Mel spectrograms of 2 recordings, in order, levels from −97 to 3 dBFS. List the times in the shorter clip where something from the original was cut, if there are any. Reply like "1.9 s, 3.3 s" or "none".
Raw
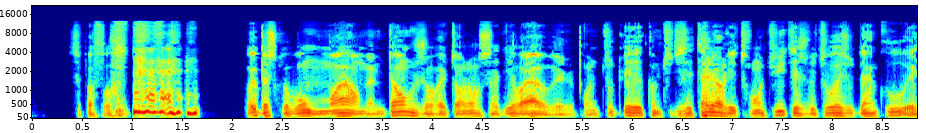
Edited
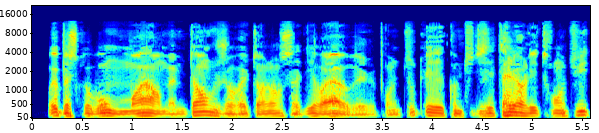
none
